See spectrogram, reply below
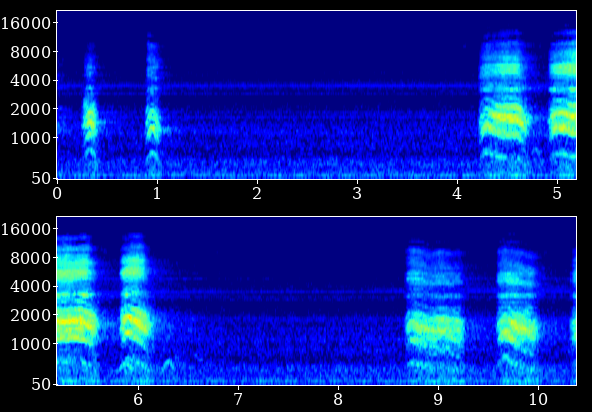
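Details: A group of crows that flew into trees behind a yard, squawking: two short distant caws, then a burst of long, loud, raspy caws, a pause, and two more drawn-out harsh calls.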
